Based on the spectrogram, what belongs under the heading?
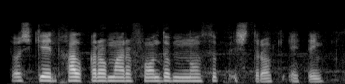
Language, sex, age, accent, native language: Uzbek, male, 18-24, Andijon, Uzbek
